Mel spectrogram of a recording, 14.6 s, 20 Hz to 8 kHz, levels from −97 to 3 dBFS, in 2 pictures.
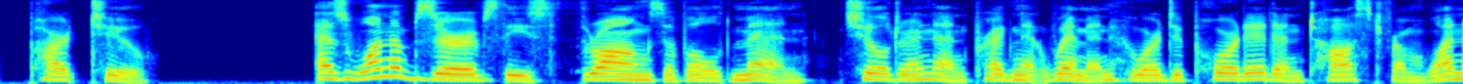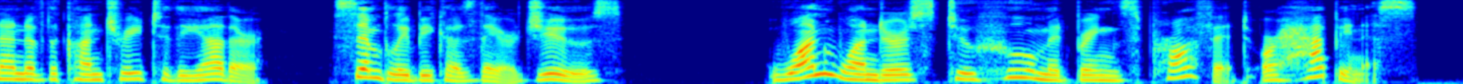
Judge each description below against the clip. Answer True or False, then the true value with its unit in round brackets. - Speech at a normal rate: True (170 wpm)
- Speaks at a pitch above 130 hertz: True (185 Hz)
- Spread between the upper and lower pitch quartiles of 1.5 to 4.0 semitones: True (3.3 semitones)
